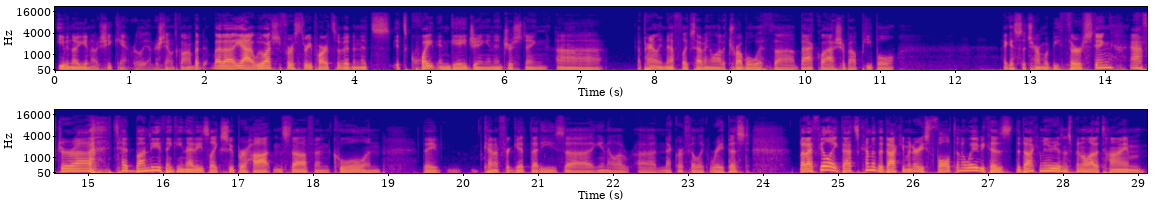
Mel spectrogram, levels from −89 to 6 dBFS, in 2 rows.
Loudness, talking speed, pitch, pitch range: -24 LUFS, 205 wpm, 105 Hz, 100-130 Hz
